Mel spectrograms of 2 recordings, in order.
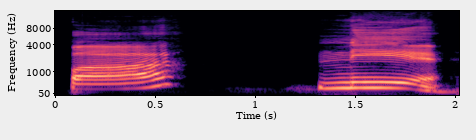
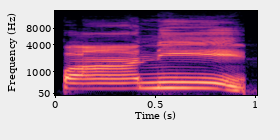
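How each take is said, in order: First: पानी split into पा, long pause, नी; rising पा, then falling नी; syllable by syllable. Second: पानी joined as one word with long ई; blended word. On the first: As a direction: sound out पानी slowly in two parts. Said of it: "एक एक अक्षर का उच्चारण करना है". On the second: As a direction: read पानी whole, falling at the end. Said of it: "खींच के पढ़ना है". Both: Shown as a demonstration.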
